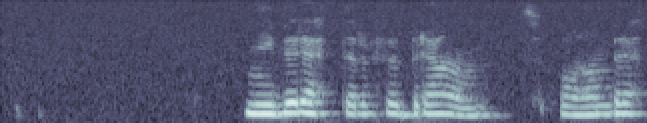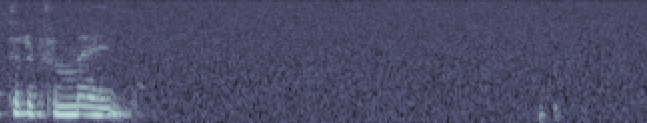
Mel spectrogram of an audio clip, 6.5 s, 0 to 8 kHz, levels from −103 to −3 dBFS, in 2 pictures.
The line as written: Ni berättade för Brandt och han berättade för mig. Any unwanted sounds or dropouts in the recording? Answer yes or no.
no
